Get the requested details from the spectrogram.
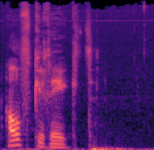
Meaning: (verb) past participle of aufregen; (adjective) 1. excited 2. angry
- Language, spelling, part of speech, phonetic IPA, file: German, aufgeregt, verb / adjective, [ˈaʊ̯fˌɡəʁeːkt], De-aufgeregt.ogg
